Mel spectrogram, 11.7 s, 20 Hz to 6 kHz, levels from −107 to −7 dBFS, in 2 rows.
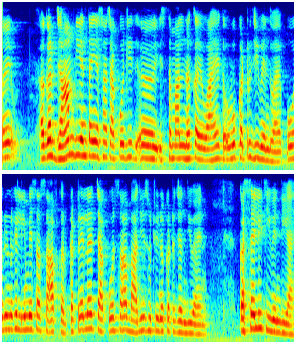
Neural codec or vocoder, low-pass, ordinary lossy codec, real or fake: none; 5.4 kHz; none; real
